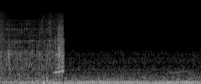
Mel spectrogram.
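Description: Outdoor wind and road-side noise that cuts off suddenly about a third of the way in, giving way to a steady low hum inside a car cabin.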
